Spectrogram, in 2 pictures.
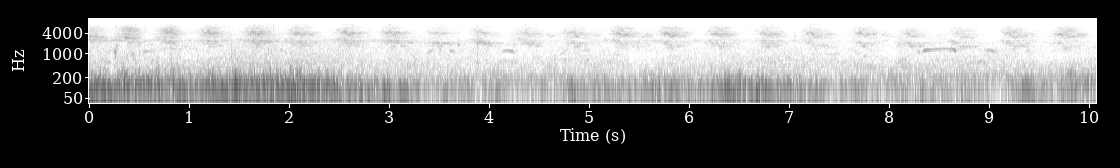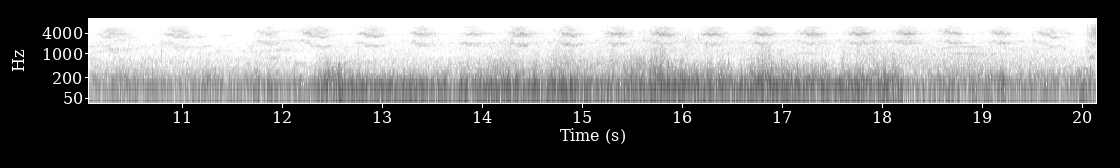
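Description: Spinning reel being cranked to retrieve a lure, its turning rotor giving a soft regular tick about three times a second, with a brief pause about halfway. Wind rumbles on the microphone.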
